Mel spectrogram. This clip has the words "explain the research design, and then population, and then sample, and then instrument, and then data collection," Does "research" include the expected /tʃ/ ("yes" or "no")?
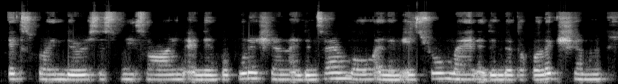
no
